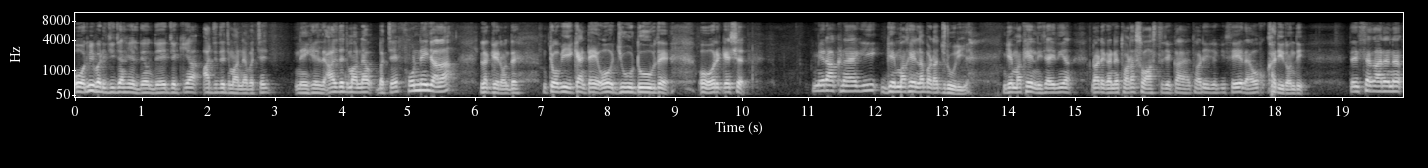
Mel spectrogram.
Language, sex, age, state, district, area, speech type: Dogri, male, 18-30, Jammu and Kashmir, Reasi, rural, spontaneous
